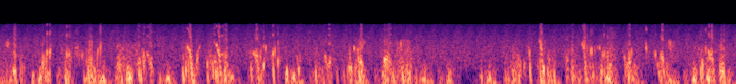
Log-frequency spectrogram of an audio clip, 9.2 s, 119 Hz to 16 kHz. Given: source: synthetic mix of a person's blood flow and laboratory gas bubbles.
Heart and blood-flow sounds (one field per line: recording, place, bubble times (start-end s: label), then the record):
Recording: Doppler ultrasound of blood flow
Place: precordium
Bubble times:
0.00-0.33 s: bubbles
0.47-0.64 s: bubbles
0.74-1.35 s: bubbles
1.43-1.94 s: bubbles
2.25-2.52 s: bubbles
2.56-2.89 s: bubbles
3.10-3.53 s: bubbles
3.69-3.80 s: bubbles
3.92-4.00 s: bubbles
4.04-4.59 s: bubbles
4.75-5.21 s: bubbles
6.29-6.67 s: bubbles
6.71-6.96 s: bubbles
7.07-7.72 s: bubbles
7.77-7.99 s: bubbles
8.04-8.12 s: bubbles
8.16-8.46 s: bubbles
8.54-9.11 s: bubbles
From the record:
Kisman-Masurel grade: 333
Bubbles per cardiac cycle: rolling drumbeat, 9 or more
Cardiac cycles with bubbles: 50 to 99%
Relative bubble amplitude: loud (0.450 to 0.775)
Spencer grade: 3 (all of the cardiac periods contain showers or single bubble signals, but not dominating or overriding the cardiac motion signals)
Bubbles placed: anywhere in the cardiac cycle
